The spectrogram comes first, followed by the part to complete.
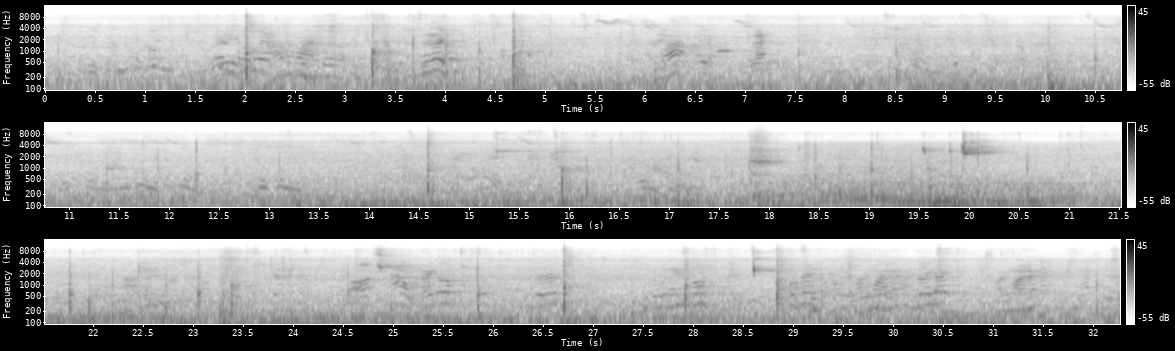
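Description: Tennis balls struck by racquets and bouncing on a hard court: single sharp pops at irregular intervals through the rally, with voices in the background.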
